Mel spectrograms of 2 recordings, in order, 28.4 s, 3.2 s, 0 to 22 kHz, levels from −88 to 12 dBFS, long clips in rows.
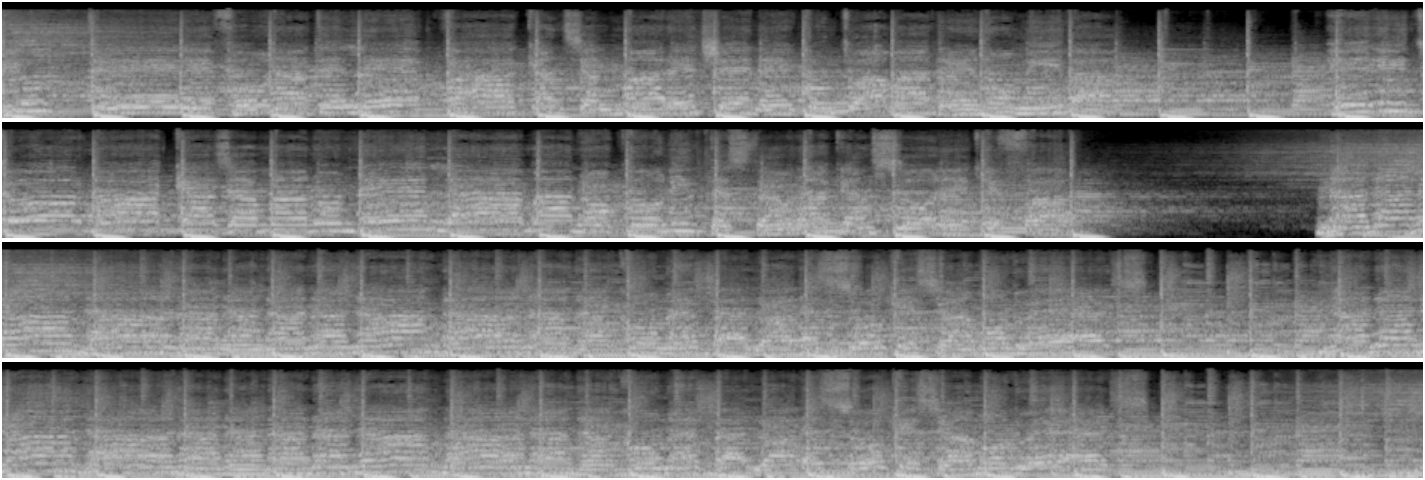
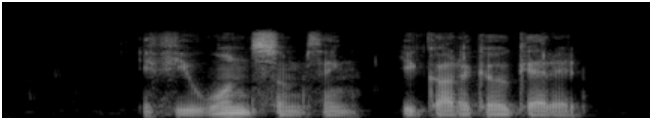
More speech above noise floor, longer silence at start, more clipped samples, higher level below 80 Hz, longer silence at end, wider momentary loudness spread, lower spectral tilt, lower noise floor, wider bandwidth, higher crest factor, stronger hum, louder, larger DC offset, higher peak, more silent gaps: second, 31 dB vs 49 dB; second, 0 s vs 0.7 s; neither; first, -16 dBFS vs -66 dBFS; second, 0 s vs 0.35 s; second, 2 LU vs 14 LU; first, -5.5 dB/octave vs -3.5 dB/octave; second, -42 dBFS vs -82 dBFS; first, 16.5 kHz vs 8.2 kHz; second, 12 dB vs 20 dB; neither; first, -13 LUFS vs -33 LUFS; neither; first, 0 dBFS vs -14 dBFS; neither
